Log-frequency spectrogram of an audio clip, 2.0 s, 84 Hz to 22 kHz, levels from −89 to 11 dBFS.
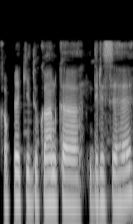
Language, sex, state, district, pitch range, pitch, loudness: Hindi, male, Uttar Pradesh, Ghazipur, 140-150 Hz, 145 Hz, -15 LUFS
